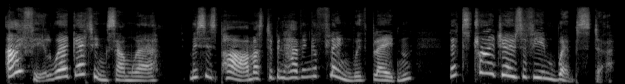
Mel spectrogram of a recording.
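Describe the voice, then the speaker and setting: A woman voicing a brisk, bossy, jealous female amateur sleuth in an audiobook, snappy and assertive. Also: high-pitched, expressive, fairly bright tone, no echo, clean studio sound, voice pushed up. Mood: cheerful. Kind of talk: audiobook character acting.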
